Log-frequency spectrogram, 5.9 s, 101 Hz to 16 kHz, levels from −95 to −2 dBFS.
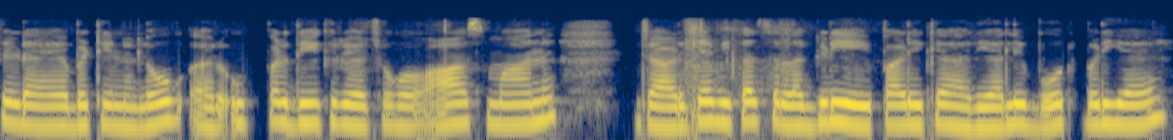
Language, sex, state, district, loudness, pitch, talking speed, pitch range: Marwari, female, Rajasthan, Nagaur, -16 LUFS, 185 Hz, 205 wpm, 180-195 Hz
